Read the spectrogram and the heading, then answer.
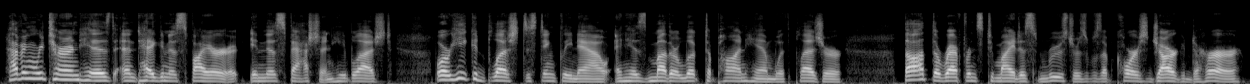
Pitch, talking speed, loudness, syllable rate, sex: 160 Hz, 170 wpm, -19 LUFS, 5.3 syllables/s, female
